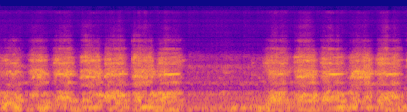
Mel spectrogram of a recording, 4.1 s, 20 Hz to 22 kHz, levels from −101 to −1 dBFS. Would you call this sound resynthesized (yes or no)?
yes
